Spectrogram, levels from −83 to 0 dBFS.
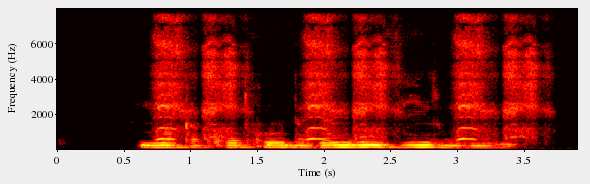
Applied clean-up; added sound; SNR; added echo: none; Gasp; 10 dB; reverberation time 0.4 s.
